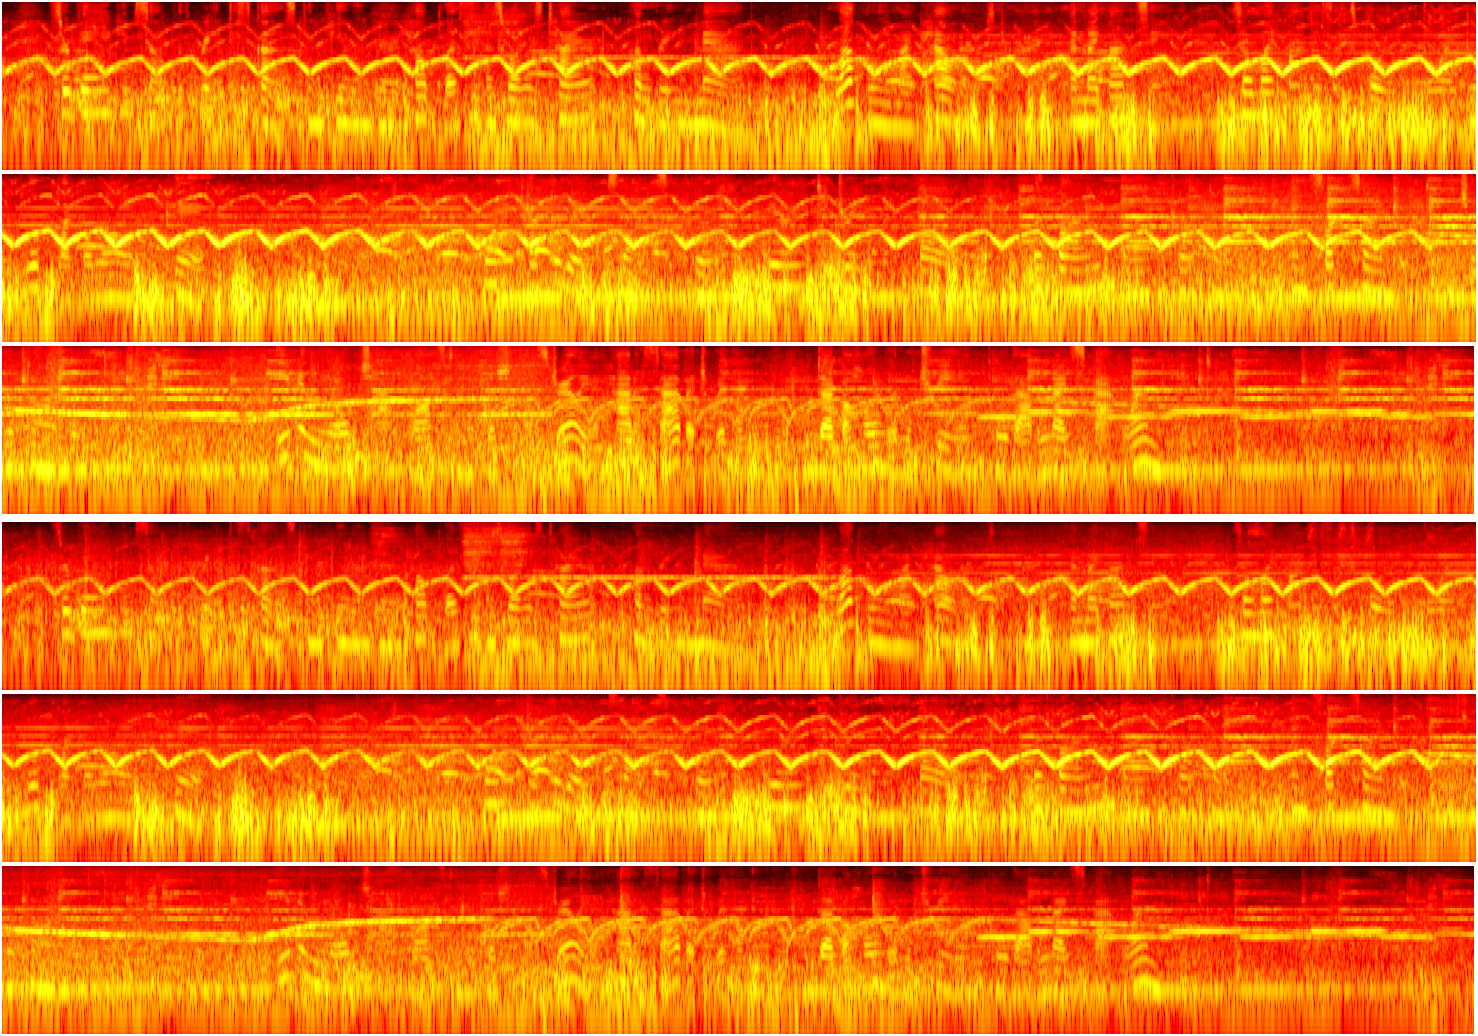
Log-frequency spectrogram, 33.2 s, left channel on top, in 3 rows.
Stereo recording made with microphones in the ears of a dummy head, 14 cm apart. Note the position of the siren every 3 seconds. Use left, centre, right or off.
left, left, left, left, left, centre, right, right, right, right, right.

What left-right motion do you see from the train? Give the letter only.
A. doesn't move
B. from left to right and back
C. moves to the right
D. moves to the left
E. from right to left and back
D.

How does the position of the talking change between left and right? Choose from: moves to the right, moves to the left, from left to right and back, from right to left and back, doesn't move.
doesn't move.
